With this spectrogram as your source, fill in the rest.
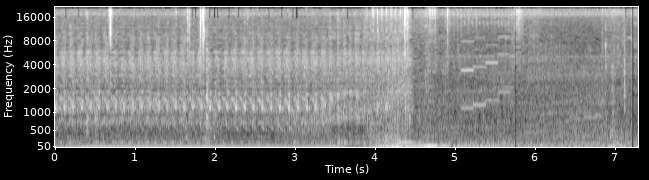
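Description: A Micro Van SE1 E20 engine cranks and fires at close range, settling into a steady idle with a brief surge of revving midway, alone without voices.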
